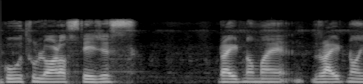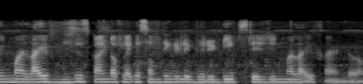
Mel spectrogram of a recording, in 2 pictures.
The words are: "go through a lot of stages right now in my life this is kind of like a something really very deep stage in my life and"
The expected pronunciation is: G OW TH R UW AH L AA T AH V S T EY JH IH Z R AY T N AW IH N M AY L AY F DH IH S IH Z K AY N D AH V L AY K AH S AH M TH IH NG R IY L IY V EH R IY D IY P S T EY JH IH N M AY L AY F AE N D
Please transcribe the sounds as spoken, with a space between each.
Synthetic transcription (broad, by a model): G OW T R UW L AA T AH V S T EY JH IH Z R AY T N AW IH N M AY L AY F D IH S IH Z K AY N D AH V L AY K AH S AH M T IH NG R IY L IY V EH R IY D IY P S T EY JH IH N M AY L AY F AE N D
